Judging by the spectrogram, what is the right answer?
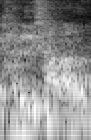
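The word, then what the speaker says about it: Warszawa: 나토라 하고 여기는 어 바르샤바 조약 기구라 그래 WTO WTO 바르샤바 조약기구 그 러시아에서가 있잖아 B 발음이 난다 b b b 그래서 바르샤바데 바르샤바로 읽어요 바르샤바 조약 W 바르샤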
